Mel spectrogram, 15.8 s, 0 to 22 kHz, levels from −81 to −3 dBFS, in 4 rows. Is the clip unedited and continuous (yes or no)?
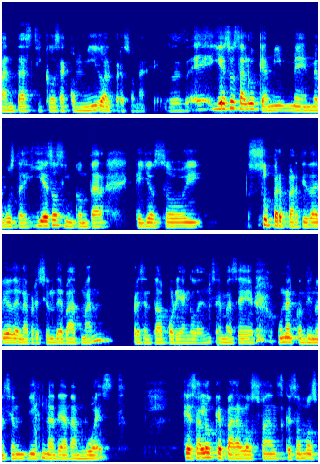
yes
